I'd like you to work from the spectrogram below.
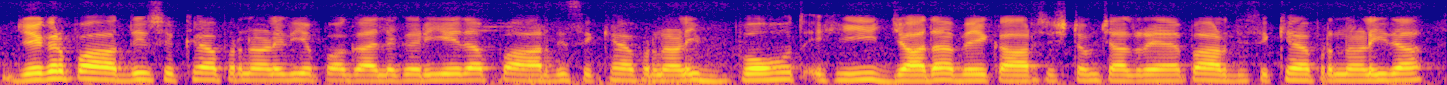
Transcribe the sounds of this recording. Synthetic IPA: d͡ʒeːkəɾpaːɾd̪iːsɪkʰːjaːpəɾnaːɭiːd̪iːəpːãːɡəlkəɾieːt̪ãːpaːɾd̪iːsɪkʰːjaːpəɾnaːɭiːbɔːʊt̪ɦiːd͡ʒjaːd̪aːʋeːkaːɾsɪsʈəmt͡ʃəlɾəɪaːɛːpaːɾd̪iːsɪkʰːjaːpəɾnaːliːd̪aː

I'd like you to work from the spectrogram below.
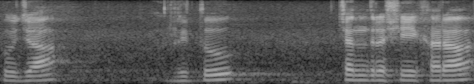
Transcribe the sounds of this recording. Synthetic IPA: puːd͡ʒaː | ɾit̪u | t͡ʃɐnd̪ɾɐʃeːkʰɐɾa

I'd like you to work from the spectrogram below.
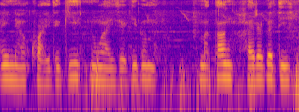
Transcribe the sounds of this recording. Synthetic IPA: ɐjnɐkʰwajdɐɡinuŋajd͡ʒɐɡibɐmɐtaŋhajɾɐɡɐdi

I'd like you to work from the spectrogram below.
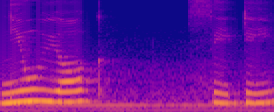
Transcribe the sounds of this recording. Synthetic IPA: njujɔɾk | siʈi

